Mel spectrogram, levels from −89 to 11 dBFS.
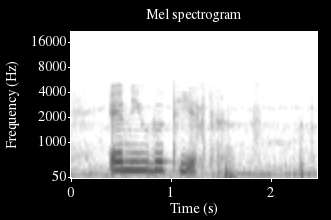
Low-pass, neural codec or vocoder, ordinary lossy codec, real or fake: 5.4 kHz; codec, 16 kHz, 2 kbps, FunCodec, trained on Chinese and English, 25 frames a second; none; fake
